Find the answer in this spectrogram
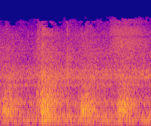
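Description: Shuffling footsteps and soft rubbing as a brass swivel suction tip on a corrugated suction hose is picked up off a concrete floor, in a few soft swells over a steady low hum.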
